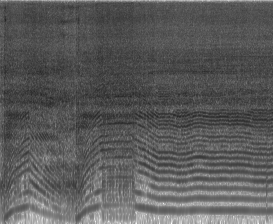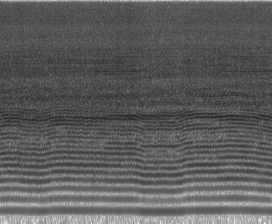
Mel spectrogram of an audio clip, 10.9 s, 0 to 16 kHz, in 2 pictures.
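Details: Stihl 193T climbing saw with muffler mod, ~8–9° timing advance, 93 non-E fuel, 16-inch bar, PS3 .050 full-chisel chain, cutting a log: revs climb then hold a steady strong pitch through the cut without bogging; normal cutting under load.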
